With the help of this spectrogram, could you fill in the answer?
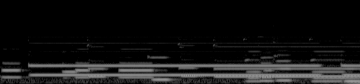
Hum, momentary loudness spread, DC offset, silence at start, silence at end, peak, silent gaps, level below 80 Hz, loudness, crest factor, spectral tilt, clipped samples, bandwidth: none; 3 LU; under 0.1%; 0 s; 0 s; -20 dBFS; none; -62 dBFS; -33 LUFS; 12 dB; -9.5 dB/octave; under 0.1%; 8.4 kHz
